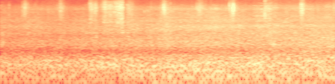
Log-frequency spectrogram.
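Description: Road traffic on a wet road: a pickup truck approaching and growing louder, over a steady low rumble.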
